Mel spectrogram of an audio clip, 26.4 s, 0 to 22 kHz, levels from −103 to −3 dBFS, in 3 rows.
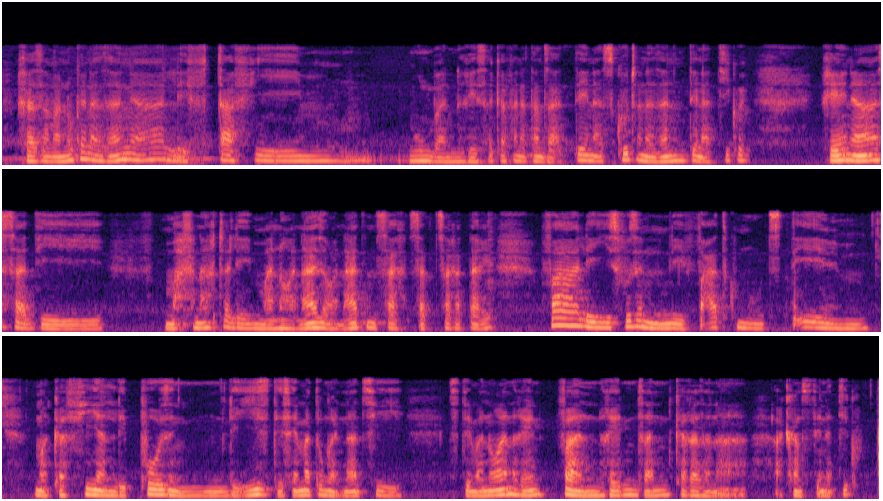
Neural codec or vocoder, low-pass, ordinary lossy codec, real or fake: vocoder, 24 kHz, 100 mel bands, Vocos; 7.2 kHz; Opus, 64 kbps; fake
